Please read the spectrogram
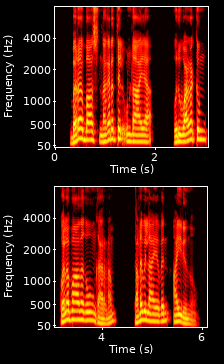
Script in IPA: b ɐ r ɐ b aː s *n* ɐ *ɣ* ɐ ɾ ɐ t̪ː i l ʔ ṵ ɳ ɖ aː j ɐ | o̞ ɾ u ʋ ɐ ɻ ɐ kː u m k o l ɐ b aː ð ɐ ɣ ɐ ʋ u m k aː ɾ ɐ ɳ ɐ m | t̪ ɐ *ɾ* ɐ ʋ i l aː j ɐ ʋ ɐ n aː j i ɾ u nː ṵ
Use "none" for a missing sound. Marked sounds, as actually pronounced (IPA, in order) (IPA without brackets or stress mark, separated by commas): n, ɣ, ɽ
